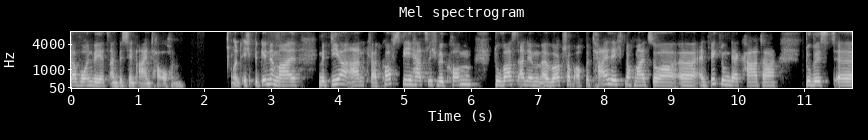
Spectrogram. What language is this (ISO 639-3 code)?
deu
